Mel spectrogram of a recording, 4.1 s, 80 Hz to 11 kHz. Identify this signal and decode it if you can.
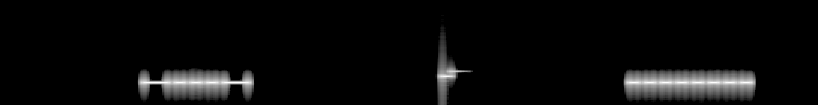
Morse code, heard as a keyed tone, about 30 wpm, 700 Hz. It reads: <BT> <HH>
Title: Single Character (Letter:Number:Punctuation:Prosign) 30wpm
